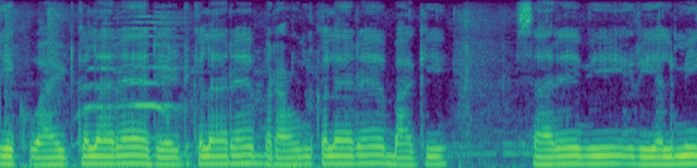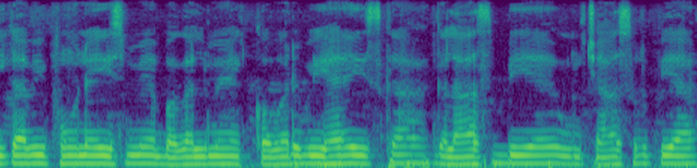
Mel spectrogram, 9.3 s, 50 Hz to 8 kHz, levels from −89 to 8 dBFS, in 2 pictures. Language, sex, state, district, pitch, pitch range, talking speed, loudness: Hindi, male, Bihar, West Champaran, 135 Hz, 130-140 Hz, 200 wpm, -15 LUFS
